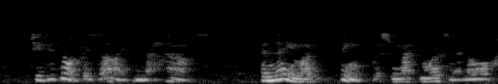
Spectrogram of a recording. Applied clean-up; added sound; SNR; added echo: classical method WPE with log-MMSE.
